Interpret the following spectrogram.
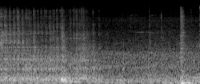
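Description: Steady outdoor road traffic noise, a low rumble with a hiss over it. A soft thud comes about half a second in, and a sharp knock near the end.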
